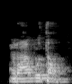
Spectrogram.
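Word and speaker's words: работать: কাজ করা, এটা রাশিয়ান উচ্চারণ হলো রাবুতাত, রাবুতাত, রাবুতাত, রাবুতাত।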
